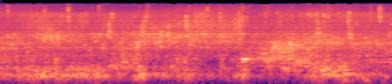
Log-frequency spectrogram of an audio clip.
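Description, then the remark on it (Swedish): Steady underwater sea ambience, a continuous rush and churn of moving water with soft bubbling textures and one brief pop midway, even in loudness, with no voices. “Ja, jag tänker även att jag ligger lite liksom under ytan här i havet.”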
